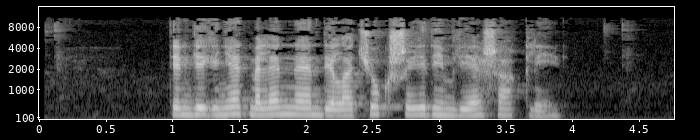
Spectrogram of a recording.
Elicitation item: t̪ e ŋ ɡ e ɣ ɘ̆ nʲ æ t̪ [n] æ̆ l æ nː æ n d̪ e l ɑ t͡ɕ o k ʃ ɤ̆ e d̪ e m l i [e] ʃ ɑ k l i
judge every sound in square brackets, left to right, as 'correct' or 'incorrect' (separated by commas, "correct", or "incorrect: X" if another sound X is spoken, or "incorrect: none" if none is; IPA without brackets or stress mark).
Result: incorrect: m, incorrect: æ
